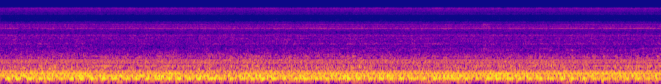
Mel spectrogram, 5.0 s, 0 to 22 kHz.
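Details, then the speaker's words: Panasonic NN-GD577M microwave after magnetron replacement (original magnetron failed; oven had cut out or shown an error without heating water), test-heating about 200 g water: steady low hum, faint buzz and fan rush, runs without cutting out; normal operation. "Ну, как видим, печка не отключается, время пошло."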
